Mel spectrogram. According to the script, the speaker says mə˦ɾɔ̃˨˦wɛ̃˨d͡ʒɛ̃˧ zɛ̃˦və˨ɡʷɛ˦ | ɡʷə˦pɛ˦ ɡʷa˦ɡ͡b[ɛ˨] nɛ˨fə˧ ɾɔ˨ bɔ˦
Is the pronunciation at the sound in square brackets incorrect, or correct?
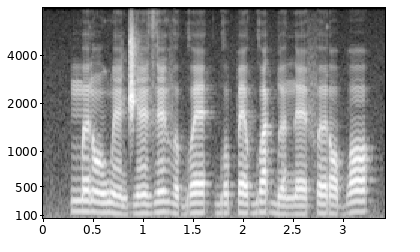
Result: incorrect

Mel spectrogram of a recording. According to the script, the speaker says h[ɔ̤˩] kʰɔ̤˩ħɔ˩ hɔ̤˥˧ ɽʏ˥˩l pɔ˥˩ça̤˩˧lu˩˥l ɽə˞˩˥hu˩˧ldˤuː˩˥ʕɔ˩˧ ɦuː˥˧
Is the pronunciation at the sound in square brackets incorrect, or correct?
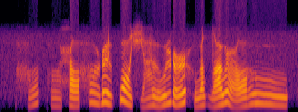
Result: incorrect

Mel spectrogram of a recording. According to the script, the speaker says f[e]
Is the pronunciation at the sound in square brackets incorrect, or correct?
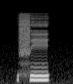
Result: correct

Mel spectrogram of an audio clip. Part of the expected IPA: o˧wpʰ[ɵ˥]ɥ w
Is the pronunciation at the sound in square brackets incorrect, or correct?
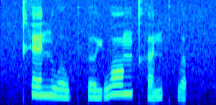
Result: incorrect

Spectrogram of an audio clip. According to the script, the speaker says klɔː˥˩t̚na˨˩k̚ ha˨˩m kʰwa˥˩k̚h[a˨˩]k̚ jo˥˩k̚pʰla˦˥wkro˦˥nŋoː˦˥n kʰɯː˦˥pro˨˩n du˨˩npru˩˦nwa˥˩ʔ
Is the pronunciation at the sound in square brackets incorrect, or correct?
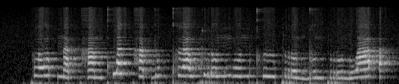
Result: correct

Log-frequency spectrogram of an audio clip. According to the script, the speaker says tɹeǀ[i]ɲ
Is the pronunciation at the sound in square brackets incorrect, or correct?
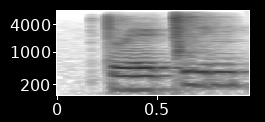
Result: correct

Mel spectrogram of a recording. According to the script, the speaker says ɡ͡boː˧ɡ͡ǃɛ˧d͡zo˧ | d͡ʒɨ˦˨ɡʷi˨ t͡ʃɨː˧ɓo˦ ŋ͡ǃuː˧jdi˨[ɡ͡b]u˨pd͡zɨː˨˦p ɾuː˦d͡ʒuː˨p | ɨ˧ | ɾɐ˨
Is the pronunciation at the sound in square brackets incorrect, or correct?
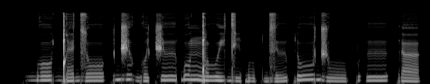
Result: incorrect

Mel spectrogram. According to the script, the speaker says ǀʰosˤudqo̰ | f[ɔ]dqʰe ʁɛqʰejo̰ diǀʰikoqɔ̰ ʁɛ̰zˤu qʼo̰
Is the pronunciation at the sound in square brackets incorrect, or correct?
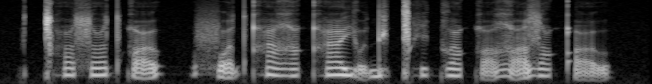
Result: incorrect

